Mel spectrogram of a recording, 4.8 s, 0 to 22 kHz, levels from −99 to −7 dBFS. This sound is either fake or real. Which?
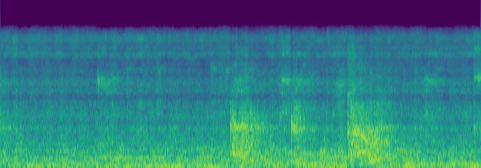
fake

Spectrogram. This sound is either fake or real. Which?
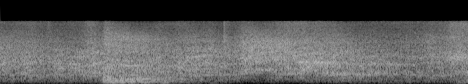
fake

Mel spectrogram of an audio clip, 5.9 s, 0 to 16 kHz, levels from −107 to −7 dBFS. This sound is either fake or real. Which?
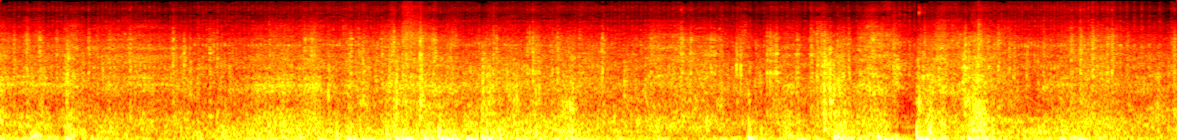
real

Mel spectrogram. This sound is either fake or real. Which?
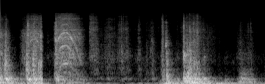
real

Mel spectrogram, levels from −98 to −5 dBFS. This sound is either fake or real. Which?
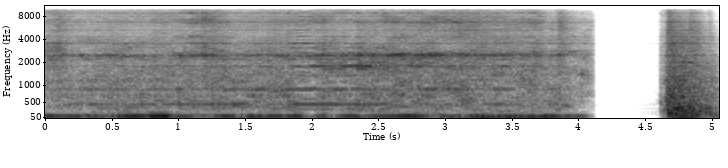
fake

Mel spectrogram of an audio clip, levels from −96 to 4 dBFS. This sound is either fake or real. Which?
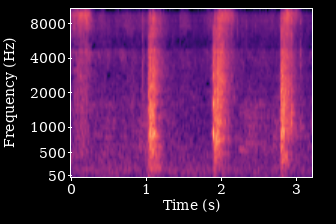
fake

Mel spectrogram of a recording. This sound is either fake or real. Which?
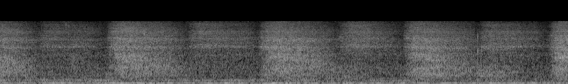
fake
